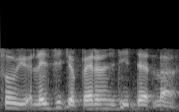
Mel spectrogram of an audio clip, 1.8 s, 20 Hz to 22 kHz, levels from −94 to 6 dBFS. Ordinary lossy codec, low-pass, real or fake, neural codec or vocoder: none; 3.6 kHz; fake; codec, 44.1 kHz, 7.8 kbps, Pupu-Codec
